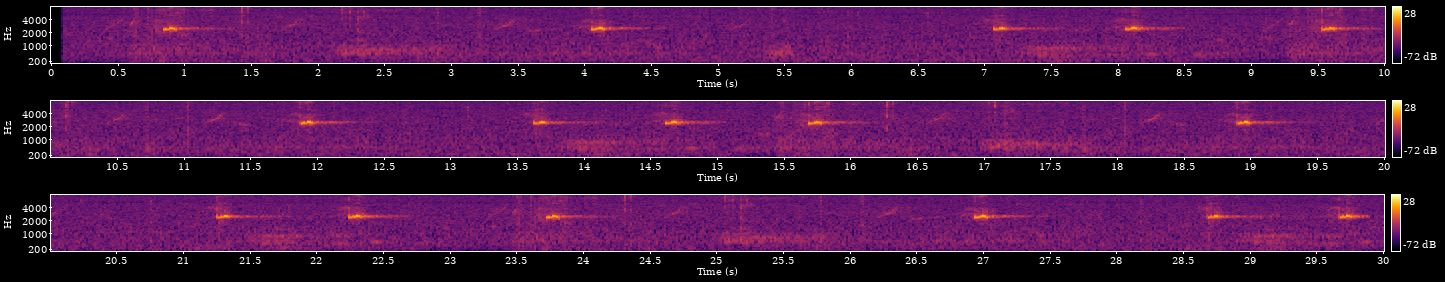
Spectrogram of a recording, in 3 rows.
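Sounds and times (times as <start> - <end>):
bird whistled call notes: 0.7 - 1.3, 4.0 - 4.5, 7.0 - 8.5, 9.4 - 10.0, 11.8 - 12.3, 13.6 - 15.0, 15.6 - 16.1, 18.8 - 19.4, 21.2 - 22.6, 23.5 - 24.2, 26.8 - 27.4, 28.7 - 29.9.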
